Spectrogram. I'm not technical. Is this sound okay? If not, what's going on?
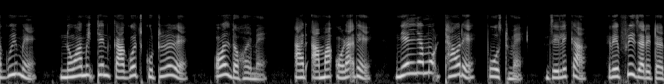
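No. This has a wrong sample rate: playback runs faster than recording, which fits 16 kHz audio played back as 22 kHz. Throughout the speech, everything runs about 1.38 times too fast and sits about five and a half semitones higher, sounding squeaky and rushed.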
